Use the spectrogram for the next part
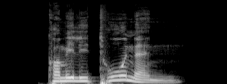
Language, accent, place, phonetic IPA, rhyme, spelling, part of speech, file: German, Germany, Berlin, [ˌkɔmiliˈtoːnən], -oːnən, Kommilitonen, noun, De-Kommilitonen.ogg
- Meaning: inflection of Kommilitone: 1. genitive/dative/accusative singular 2. plural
